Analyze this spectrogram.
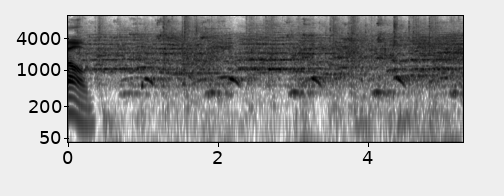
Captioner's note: audience chanting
